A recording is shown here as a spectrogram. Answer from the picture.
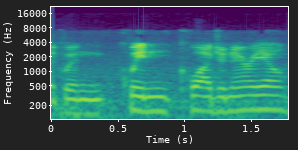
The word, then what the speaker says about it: Quinquagenario: And then like everyone's Aaron and Coop said, Volstead Act and the Quinquagenario, am I pronouncing that right? – Ooh, well done.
